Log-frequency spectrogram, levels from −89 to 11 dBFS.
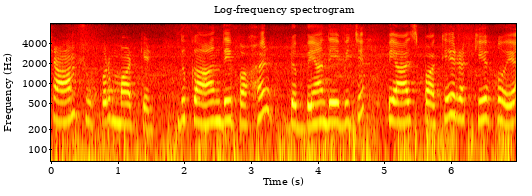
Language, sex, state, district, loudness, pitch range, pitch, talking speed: Punjabi, female, Punjab, Pathankot, -15 LUFS, 250-280 Hz, 260 Hz, 120 wpm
